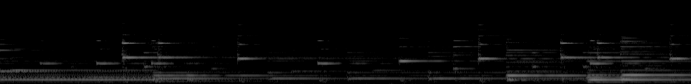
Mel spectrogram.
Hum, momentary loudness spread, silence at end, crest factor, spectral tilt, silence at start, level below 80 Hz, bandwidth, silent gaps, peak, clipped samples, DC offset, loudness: none; 12 LU; 0 s; 16 dB; -5 dB/octave; 0 s; -82 dBFS; 19.5 kHz; none; -30 dBFS; under 0.1%; under 0.1%; -48 LUFS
